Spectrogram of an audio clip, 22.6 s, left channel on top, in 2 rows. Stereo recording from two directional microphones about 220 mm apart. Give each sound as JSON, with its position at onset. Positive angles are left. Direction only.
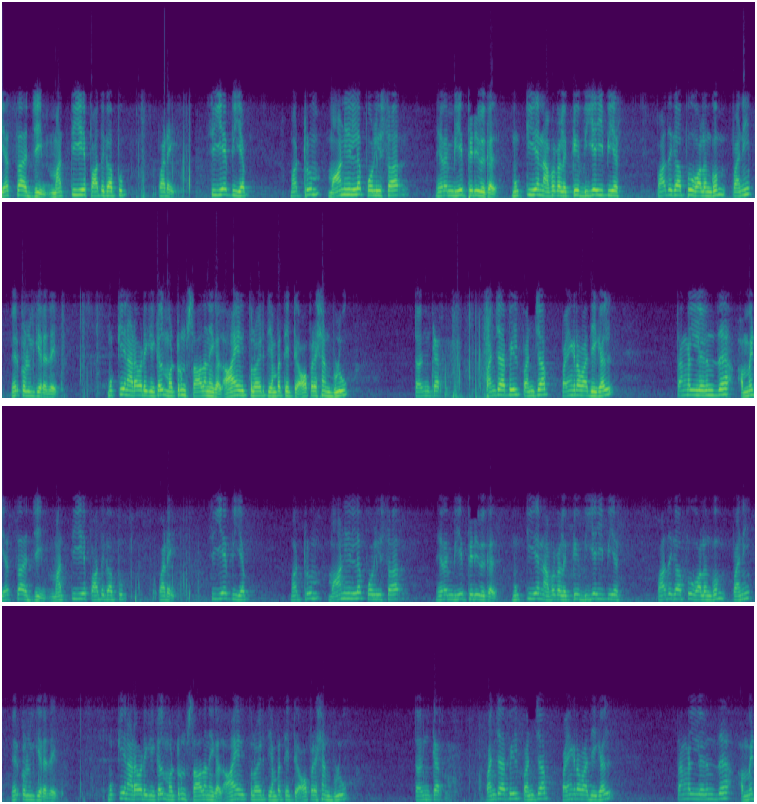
{"t": 0.0, "sound": "speech", "side_deg": 35}
{"t": 2.3, "sound": "speech", "side_deg": 15}
{"t": 3.1, "sound": "speech", "side_deg": 35}
{"t": 18.6, "sound": "speech", "side_deg": 35}
{"t": 21.4, "sound": "speech", "side_deg": 35}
